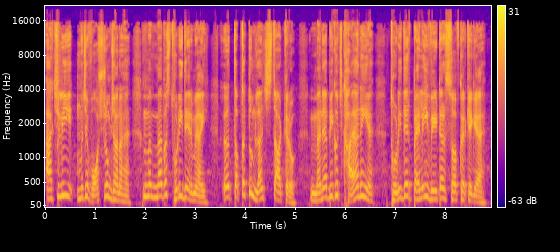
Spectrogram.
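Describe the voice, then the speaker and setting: A man's voice: high-pitched, very animated, moderate pace, few pauses, voice pushed up. A man voicing a flustered young woman. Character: young woman, hurried and evasive.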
